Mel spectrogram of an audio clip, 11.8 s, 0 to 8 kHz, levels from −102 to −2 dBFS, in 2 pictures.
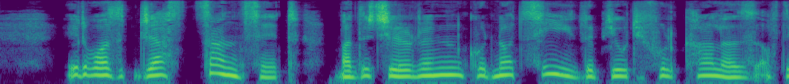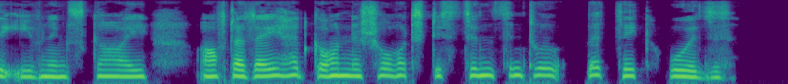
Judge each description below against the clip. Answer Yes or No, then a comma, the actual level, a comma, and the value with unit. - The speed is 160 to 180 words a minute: No, average, 140 wpm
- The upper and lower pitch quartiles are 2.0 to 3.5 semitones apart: Yes, narrow, 2.4 semitones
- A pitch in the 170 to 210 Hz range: Yes, high, 190 Hz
